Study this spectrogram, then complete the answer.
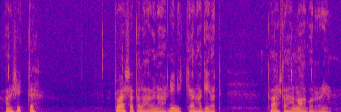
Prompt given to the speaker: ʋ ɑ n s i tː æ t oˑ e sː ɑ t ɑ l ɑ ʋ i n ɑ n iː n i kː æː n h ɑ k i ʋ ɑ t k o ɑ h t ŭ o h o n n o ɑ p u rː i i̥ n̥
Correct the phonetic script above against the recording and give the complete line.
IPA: ʋ ɑ n s i tː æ t oˑ e sː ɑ t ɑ l ɑ ʋ e n ɑ n iː n i kː æː n h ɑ k i ʋ ɑ t t o ɑ s t ŭ o h o n n o ɑ p u rː i i̥ n̥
